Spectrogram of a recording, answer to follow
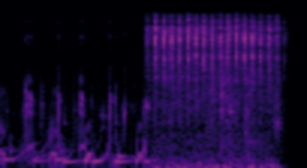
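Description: Animated end-card sound effects: a quick run of clicks over a low stepping tone, then a fast ratcheting rattle that cuts off suddenly.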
